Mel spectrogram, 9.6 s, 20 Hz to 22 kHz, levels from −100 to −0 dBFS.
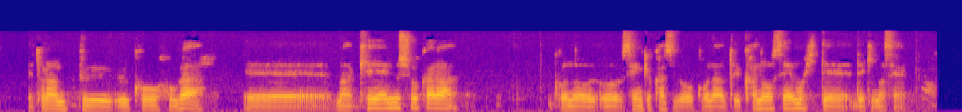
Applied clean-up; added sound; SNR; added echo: none; none; none; none.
